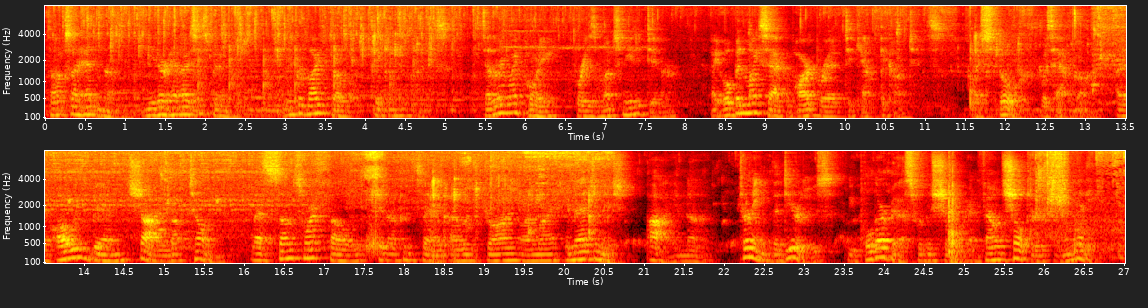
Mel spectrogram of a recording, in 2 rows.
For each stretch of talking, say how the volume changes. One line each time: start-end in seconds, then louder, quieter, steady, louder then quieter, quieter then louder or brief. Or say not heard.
0.0-26.7 steady.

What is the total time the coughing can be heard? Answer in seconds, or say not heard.
2 s.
